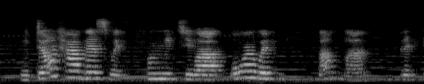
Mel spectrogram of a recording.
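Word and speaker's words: こんにちは: You may have learned that this means ha But in these expressions, konnichiwa and konbanwa, we use this wa here, like this.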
